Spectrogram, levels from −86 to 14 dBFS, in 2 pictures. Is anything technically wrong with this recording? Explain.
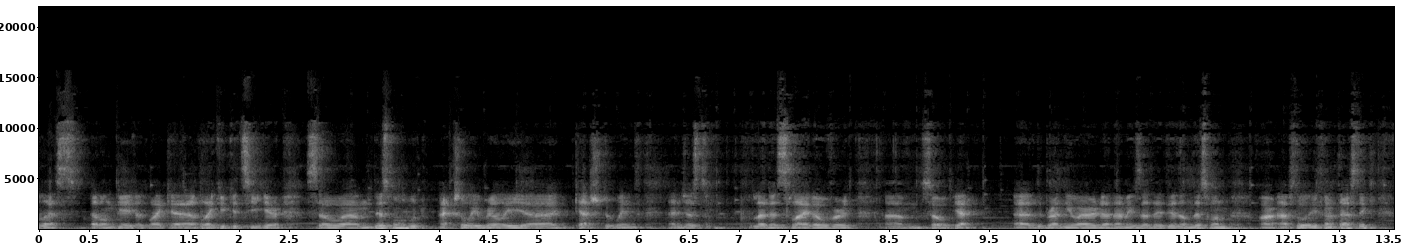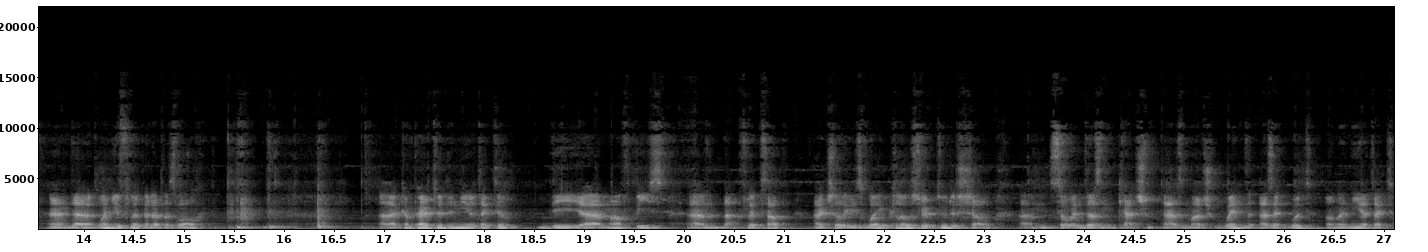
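Yes, there's channel delay causing comb filtering across the whole clip. One channel runs a fraction of a millisecond late, so the mono sum cancels at evenly spaced frequencies, starting around 700 Hz. That leaves fixed notches that make the sound hollow and phasey.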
